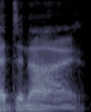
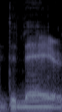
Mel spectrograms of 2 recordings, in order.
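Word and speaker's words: Danai: Yeah, Denai. Mm-hmm. I always want to say Denae or something.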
